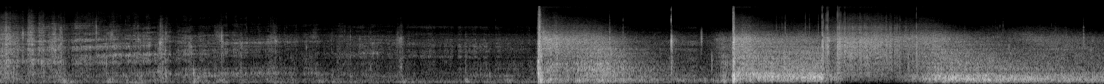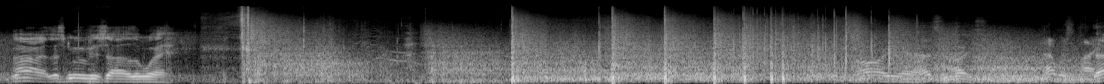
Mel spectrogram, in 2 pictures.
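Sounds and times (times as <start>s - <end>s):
firework launching with hiss: 0.0s - 1.6s, 4.5s - 10.7s, 13.0s - 21.1s
firework bursts: 0.0s - 11.2s, 13.0s - 22.0s.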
